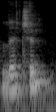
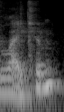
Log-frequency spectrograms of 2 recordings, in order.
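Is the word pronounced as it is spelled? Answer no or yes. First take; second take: yes; no. First: The word is pronounced the way it's spelled. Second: The word is not pronounced the way it's spelled.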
